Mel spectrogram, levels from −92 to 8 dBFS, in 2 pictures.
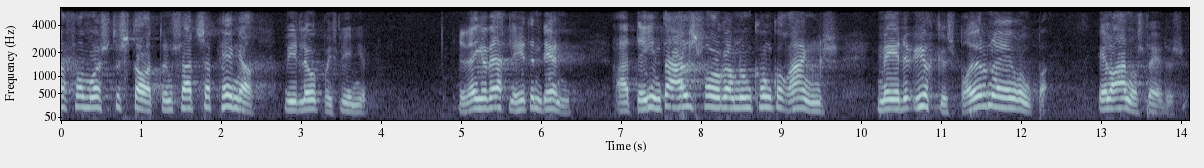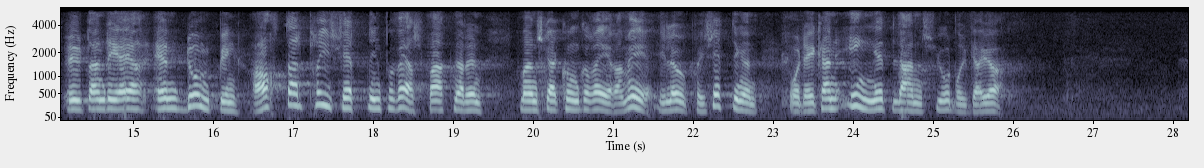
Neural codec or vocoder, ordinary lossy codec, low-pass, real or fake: vocoder, 44.1 kHz, 80 mel bands, Vocos; AAC, 32 kbps; 5.4 kHz; fake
